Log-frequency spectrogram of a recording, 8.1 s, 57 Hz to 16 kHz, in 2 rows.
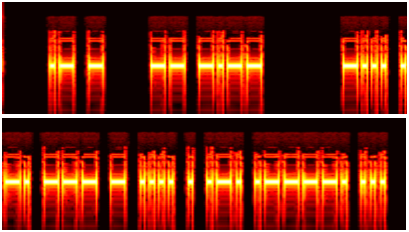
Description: Morse code, heard as a keyed tone, about 25 wpm, 650 Hz. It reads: AT MY BROTHER'S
